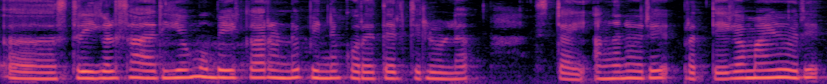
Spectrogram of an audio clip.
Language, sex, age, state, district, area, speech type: Malayalam, female, 18-30, Kerala, Kannur, urban, spontaneous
